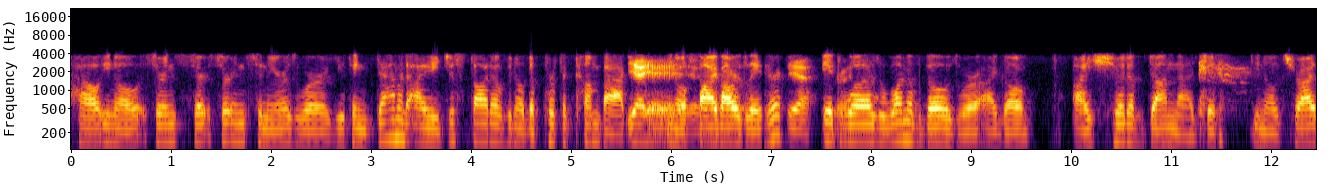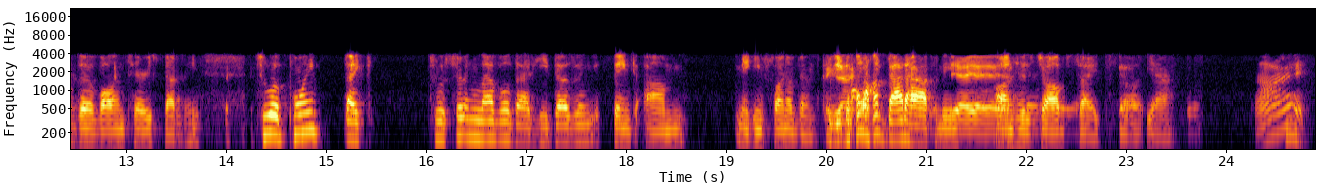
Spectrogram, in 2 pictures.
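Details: Lifelong stuttering in an adult co-host of a webcam podcast about stuttering; stuttering.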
